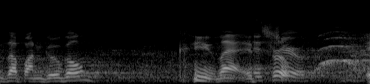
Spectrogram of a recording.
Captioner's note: laughs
